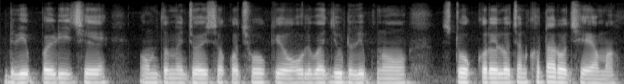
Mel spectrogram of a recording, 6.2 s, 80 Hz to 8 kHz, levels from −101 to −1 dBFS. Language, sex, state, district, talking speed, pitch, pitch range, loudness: Gujarati, male, Gujarat, Valsad, 200 wpm, 120 Hz, 115-125 Hz, -17 LUFS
